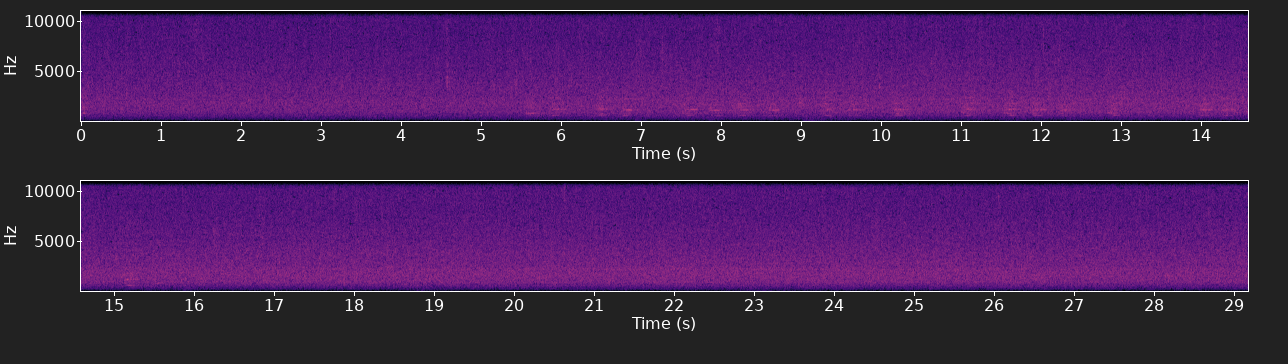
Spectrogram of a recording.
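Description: Heavy rain falling steadily. From about five seconds in to about fifteen seconds in, a dog barks in a long string of short barks, about two a second, above the rain.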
